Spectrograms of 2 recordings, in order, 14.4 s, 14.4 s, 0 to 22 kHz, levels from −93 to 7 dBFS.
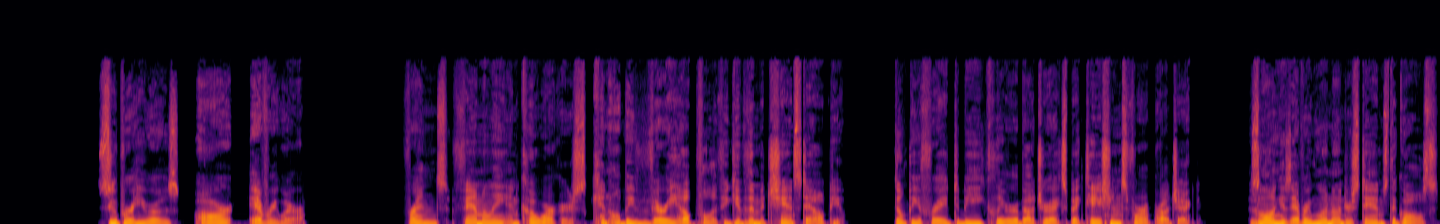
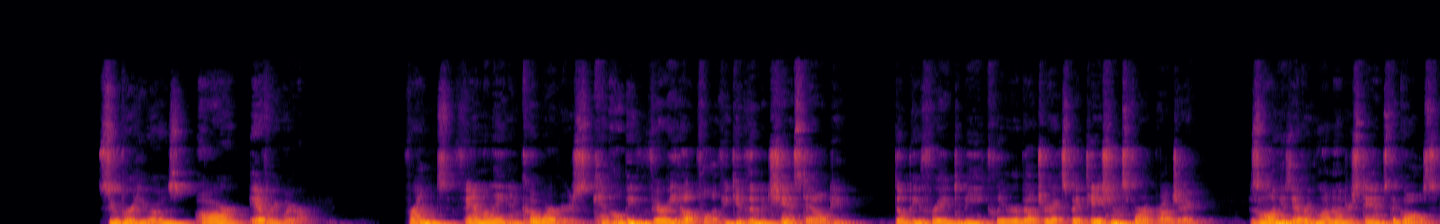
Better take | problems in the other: first | room echo; slight; dies away in 0.6 s // off-mic speech; far

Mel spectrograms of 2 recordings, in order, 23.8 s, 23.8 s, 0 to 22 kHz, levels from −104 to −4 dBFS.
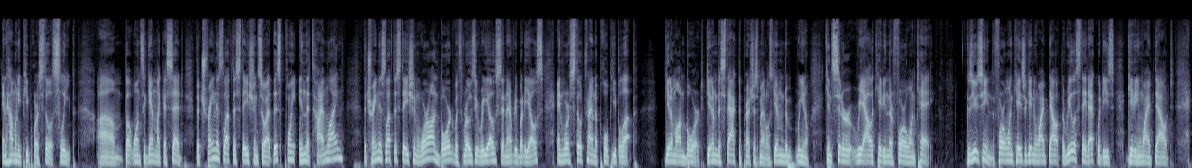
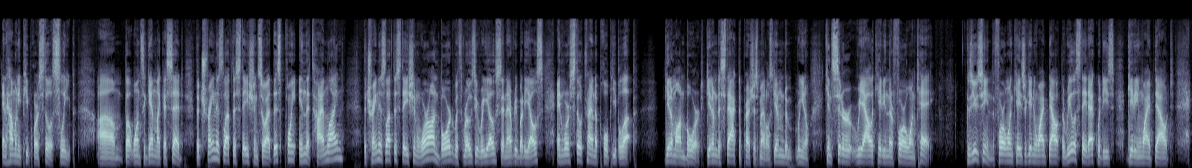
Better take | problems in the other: first | thin; very; fading below 600 Hz

